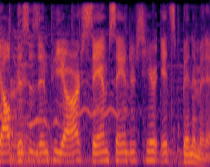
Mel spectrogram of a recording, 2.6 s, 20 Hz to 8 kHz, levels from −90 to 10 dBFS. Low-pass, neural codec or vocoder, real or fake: 7.2 kHz; none; real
